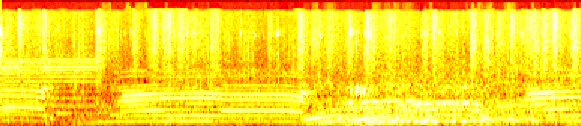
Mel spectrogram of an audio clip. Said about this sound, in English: Moo cow, come on.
